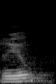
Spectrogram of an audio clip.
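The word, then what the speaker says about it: ρ: क्या प्रोनाउंस करेंगे इसको? रेओ.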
